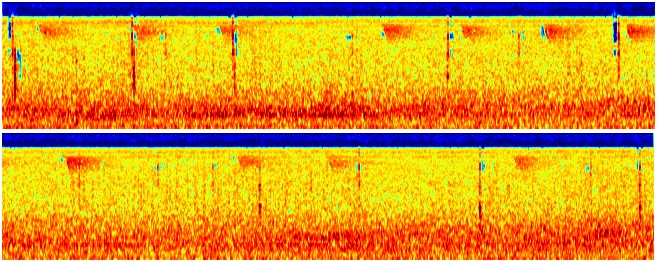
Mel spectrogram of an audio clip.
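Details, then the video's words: A Cinnamon Hummingbird in San Blas, Nayarit, Mexico, gives about a dozen sharp, very high chips at an uneven pace over a steady background hiss. "Cinnamon Hummingbird - Colibrí canela"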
